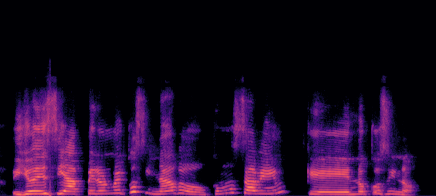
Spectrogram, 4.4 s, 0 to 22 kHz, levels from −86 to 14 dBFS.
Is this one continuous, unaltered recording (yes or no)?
yes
